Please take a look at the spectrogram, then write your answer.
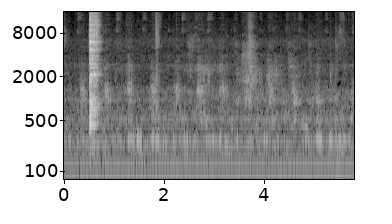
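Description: Stirring jaggery syrup into urad dal porridge with a metal spoon gives soft clinks and scrapes against a pot, with one sharp clatter near the start and a dog whimpering nearby.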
